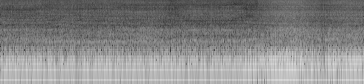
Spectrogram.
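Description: A motorcycle engine chugs steadily up close during slow-speed riding practice, a loud, even low-rpm thrum that lifts slightly as the throttle opens near the end.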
